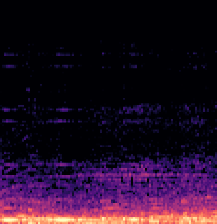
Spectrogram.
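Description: Saraswati veena played in Carnatic style: plucked notes that bend and slide between pitches.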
